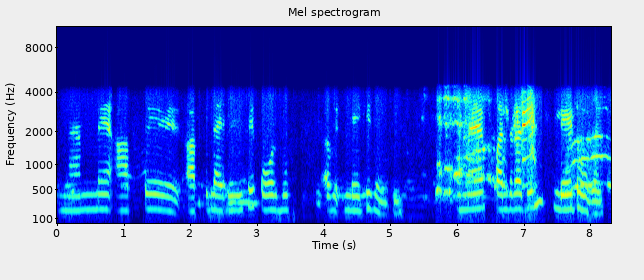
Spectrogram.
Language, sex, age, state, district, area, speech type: Urdu, female, 30-45, Delhi, North East Delhi, urban, conversation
